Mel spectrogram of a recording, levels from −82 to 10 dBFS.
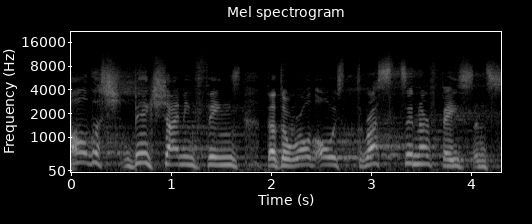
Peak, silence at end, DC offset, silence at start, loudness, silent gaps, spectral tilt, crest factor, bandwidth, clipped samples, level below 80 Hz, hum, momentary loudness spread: -16 dBFS; 0 s; under 0.1%; 0 s; -35 LUFS; none; -4 dB/octave; 18 dB; 13 kHz; under 0.1%; -74 dBFS; none; 6 LU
